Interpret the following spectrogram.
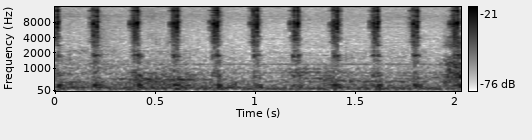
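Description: Faint, even ticking at about five ticks a second: the tick sound effect that runs with the on-screen sales countdown timer.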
